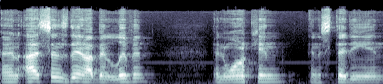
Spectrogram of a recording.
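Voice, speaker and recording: Speaking with an Arabic accent, a man keeps a fairly even intonation at a fairly high pitch. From Iraq. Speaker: Iraqi refugee and former military interpreter. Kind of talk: interview. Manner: halting.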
